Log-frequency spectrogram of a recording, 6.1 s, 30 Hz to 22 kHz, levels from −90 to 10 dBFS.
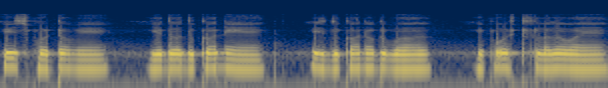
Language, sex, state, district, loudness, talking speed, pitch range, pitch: Hindi, male, Rajasthan, Bikaner, -13 LUFS, 160 wpm, 125-135 Hz, 130 Hz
